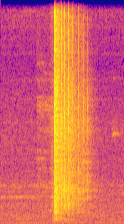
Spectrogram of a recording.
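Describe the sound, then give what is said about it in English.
A single sharp clatter of dice striking a hard table, followed by a brief rattling tumble that fades within a fraction of a second, with no talking over it; dice rolled for a strength saving throw in a tabletop role-playing game. “Where my dice go?”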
